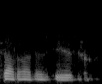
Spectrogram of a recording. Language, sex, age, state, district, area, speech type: Kashmiri, male, 45-60, Jammu and Kashmir, Ganderbal, urban, conversation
